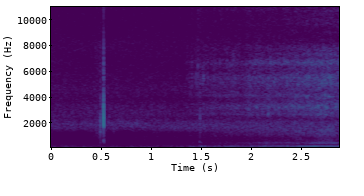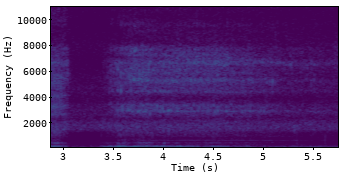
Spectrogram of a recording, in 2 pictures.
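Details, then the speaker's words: Sleeping dog snoring heavily: deep, rumbling low snores, two long breaths in a few seconds, light room noise. Snoring. "we have a dog or a bear uh I was talking to Aaron on his phone not on his phone on skype and in the background I could hear like what what I assumed was his dog snoring but it really sounded like some slumbering ancient beast"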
